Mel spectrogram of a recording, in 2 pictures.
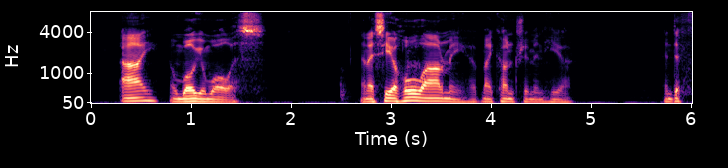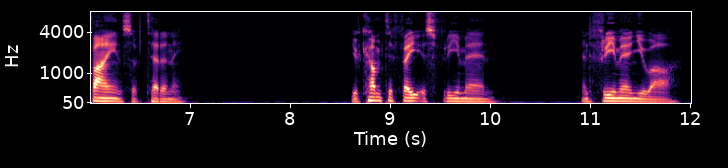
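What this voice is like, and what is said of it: Scottish accent. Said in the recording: “Y'all love my Scottish accent ... what it's meant to sound like in a Scottish accent”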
